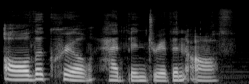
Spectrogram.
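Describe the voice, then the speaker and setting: A woman reading a children's picture book aloud as an expressive storyteller. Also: mid-range voice, takes it slowly. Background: music.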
